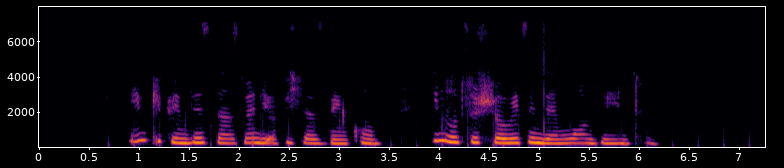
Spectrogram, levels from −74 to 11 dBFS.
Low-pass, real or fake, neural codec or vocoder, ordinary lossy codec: 7.2 kHz; real; none; none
